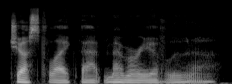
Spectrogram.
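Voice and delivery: ordinary talk, nothing marked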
